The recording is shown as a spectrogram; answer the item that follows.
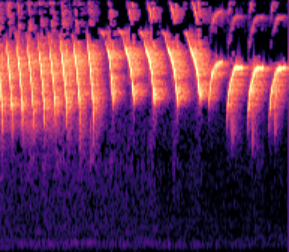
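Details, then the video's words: Young canaries' learning aid: a domestic canary sings rapid high descending notes, speeding up early then slowing into longer sweeping phrases and finally short arched whistles, about four to five per second, clean recording. "PANCINGAN BUAT KENARI PAUD BELAJAR NGELAGU DAN GACOR"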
